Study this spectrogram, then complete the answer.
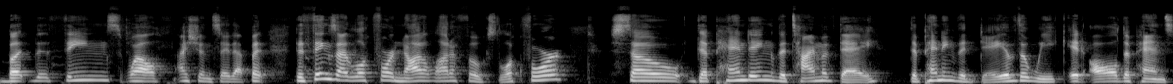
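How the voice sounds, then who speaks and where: Here is a man with an ordinary speaking voice, pitched fairly high for a man. His intonation is lively, and the recording is very clean with a silent background. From western Pennsylvania, McKeesport near Pittsburgh. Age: 30s. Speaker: podcaster. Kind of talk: casual chat.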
